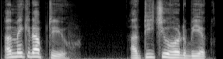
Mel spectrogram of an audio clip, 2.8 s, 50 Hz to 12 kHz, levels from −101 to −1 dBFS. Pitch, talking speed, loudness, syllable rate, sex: 155 Hz, 280 wpm, -19 LUFS, 7.7 syllables/s, male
